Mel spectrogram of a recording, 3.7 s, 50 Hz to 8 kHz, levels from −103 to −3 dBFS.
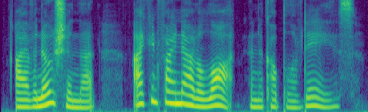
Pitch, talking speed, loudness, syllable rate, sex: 215 Hz, 260 wpm, -18 LUFS, 6.4 syllables/s, female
